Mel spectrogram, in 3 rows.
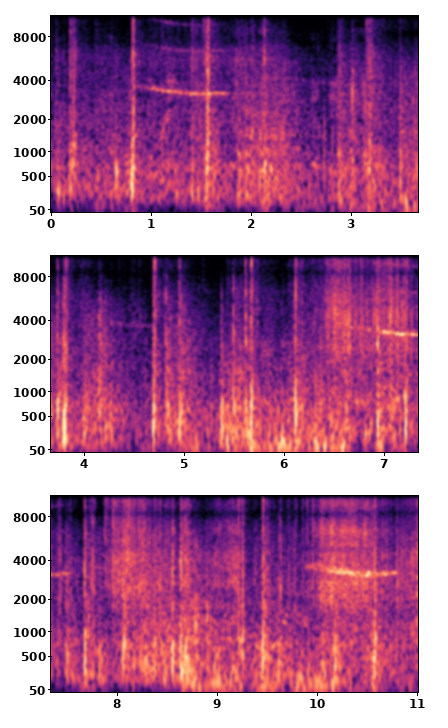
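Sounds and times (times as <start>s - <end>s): firework whistling: 0.0s - 11.0s
fireworks bangs: 0.0s - 11.0s
fireworks crackling: 0.0s - 11.0s.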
